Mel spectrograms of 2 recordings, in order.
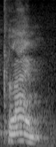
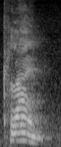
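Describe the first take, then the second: The two takes are said the same way.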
